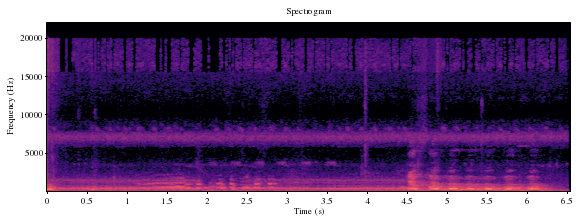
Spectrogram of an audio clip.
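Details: Hens preparing to lay eggs, about three at once: soft low murmuring and faint clucks, then a loud burst of rapid, evenly spaced clucking notes over the last two seconds, with a person talking and insect-like background hum.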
